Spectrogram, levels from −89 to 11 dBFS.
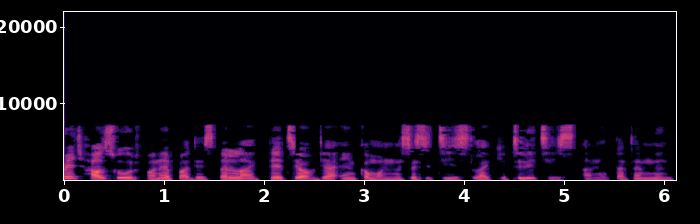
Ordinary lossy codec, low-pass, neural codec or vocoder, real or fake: MP3, 32 kbps; 7.2 kHz; codec, 16 kHz, 4 kbps, X-Codec, HuBERT features, trained on balanced general audio; fake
